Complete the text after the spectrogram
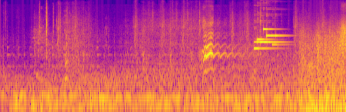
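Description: Low, steady game music hums.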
